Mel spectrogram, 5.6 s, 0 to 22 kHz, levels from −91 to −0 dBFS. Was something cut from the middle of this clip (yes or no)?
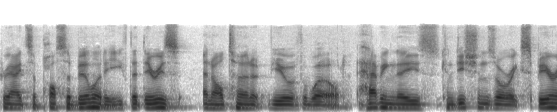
yes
